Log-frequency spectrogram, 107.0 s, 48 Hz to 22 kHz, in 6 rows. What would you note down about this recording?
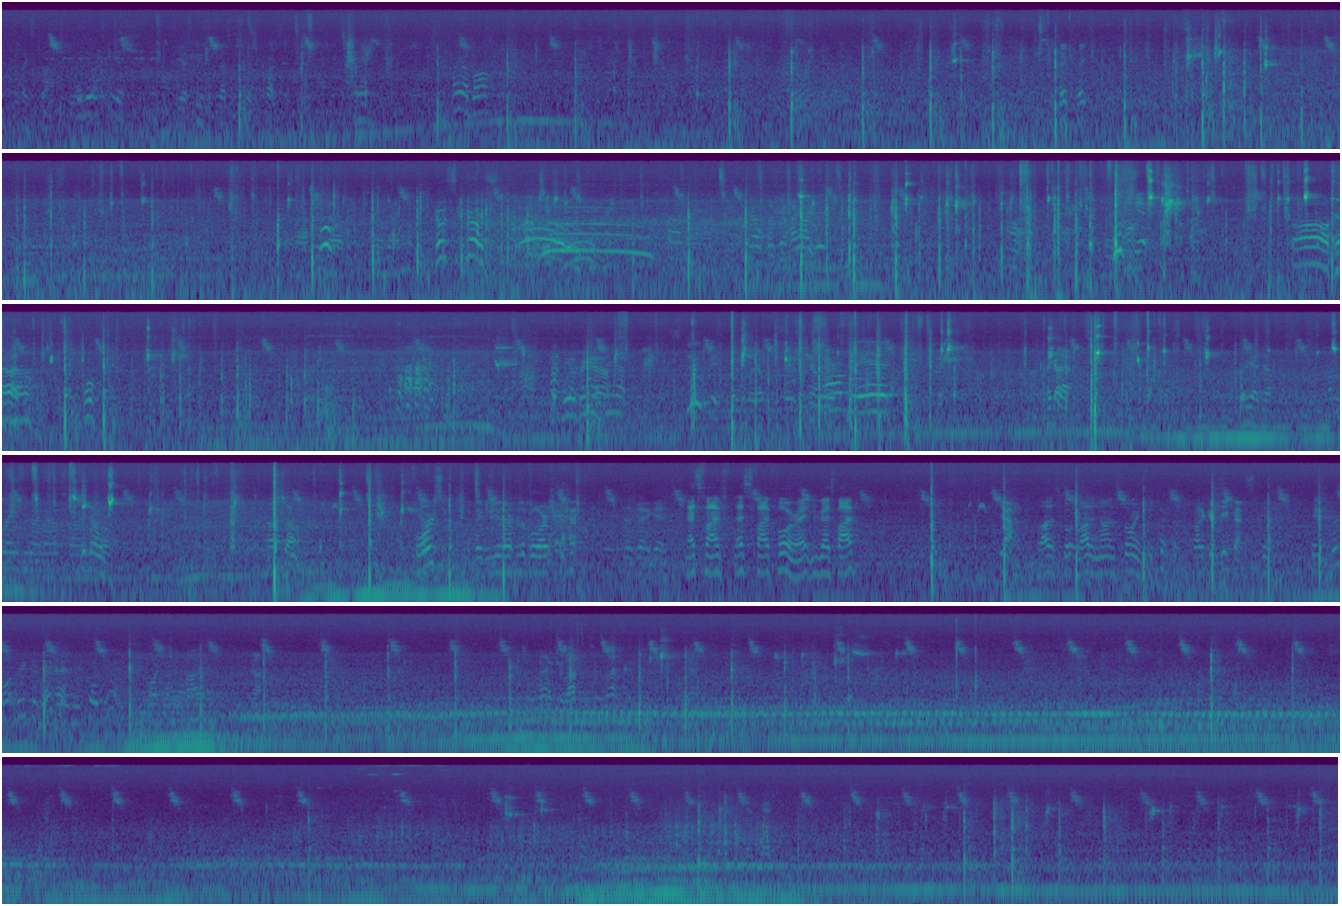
and now, finishing up at PSP, a game of 4 on 4 develops.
